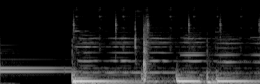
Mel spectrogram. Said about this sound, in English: He rings the doorbell.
